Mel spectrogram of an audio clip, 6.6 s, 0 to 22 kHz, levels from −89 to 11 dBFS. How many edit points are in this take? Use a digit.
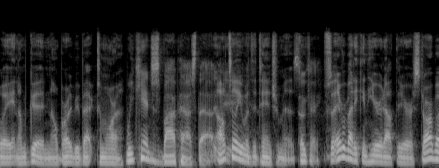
3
